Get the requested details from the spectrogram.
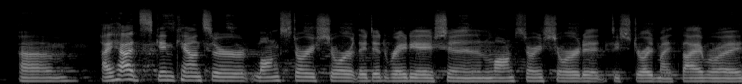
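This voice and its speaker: A woman's very deep, low voice at a fairly slow pace, with fairly even intonation and audible room echo. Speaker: psychic medium. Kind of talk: casual interview chat.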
